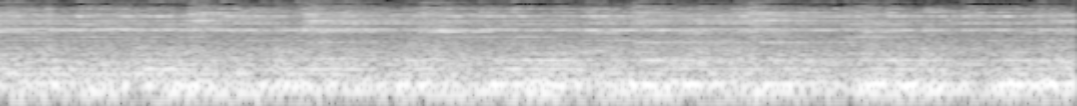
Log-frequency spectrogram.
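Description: Temple aarti bells ringing continuously over steady percussion beats, making a loud, dense clanging din with many overlapping metallic ringing tones.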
